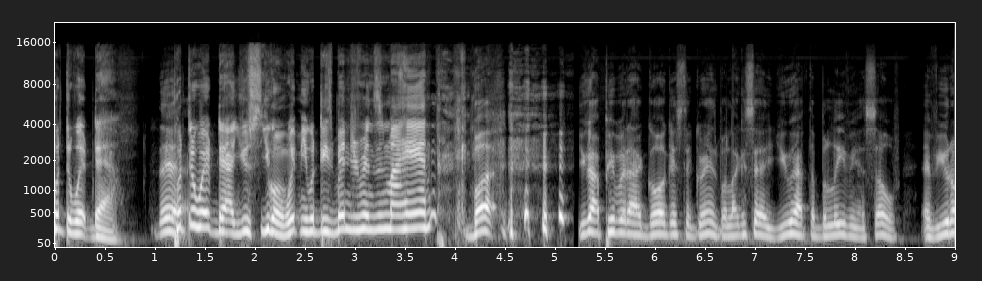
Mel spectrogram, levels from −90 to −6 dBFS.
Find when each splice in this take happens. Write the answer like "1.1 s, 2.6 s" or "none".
5.2 s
